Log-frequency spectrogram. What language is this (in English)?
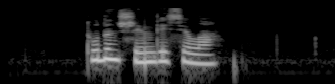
Mari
